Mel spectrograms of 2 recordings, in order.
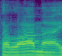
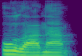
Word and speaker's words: Ulana: Not Alana, it's Ulana.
